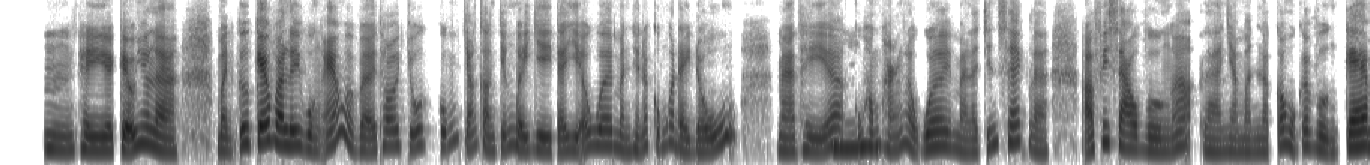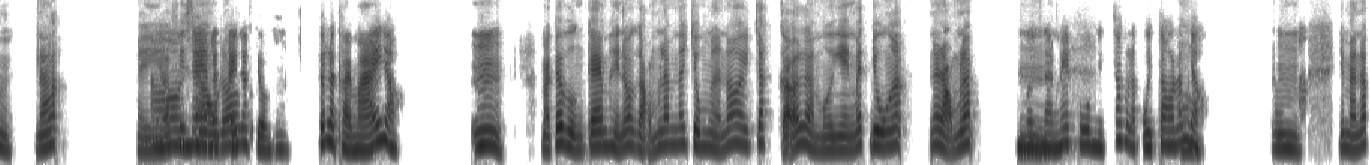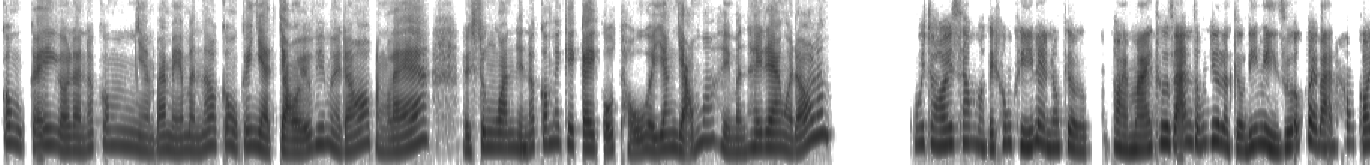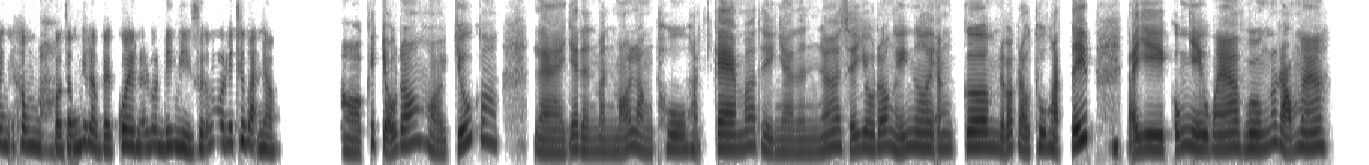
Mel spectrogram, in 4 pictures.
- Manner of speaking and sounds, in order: other background noise; tapping
- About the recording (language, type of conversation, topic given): Vietnamese, podcast, Bạn có thể kể về một lần bạn tìm được một nơi yên tĩnh để ngồi lại và suy nghĩ không?
- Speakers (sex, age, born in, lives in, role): female, 25-29, Vietnam, Vietnam, guest; female, 25-29, Vietnam, Vietnam, host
